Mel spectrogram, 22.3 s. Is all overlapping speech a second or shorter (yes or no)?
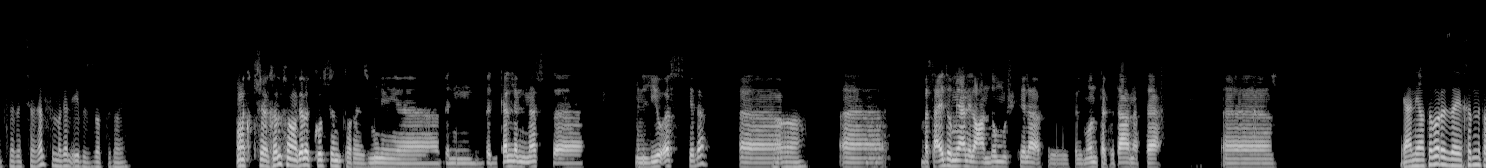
yes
